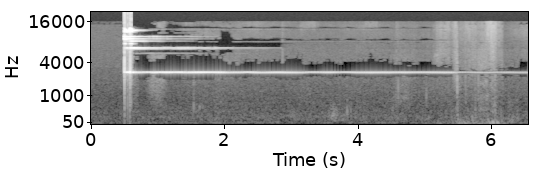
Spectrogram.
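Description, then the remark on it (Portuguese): A single meditation bell is struck once at the end of a meditation practice, ringing out clearly with a bright attack and a long, steady tone that sustains and slowly fades, with faint rustling near the end. “quando a gente escuta soar o sino, a nossa mente tem reações e a gente volta instantaneamente para o observador e o observador começa a calcular que acabou o tempo, que vai fazer isso ou aquilo.”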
